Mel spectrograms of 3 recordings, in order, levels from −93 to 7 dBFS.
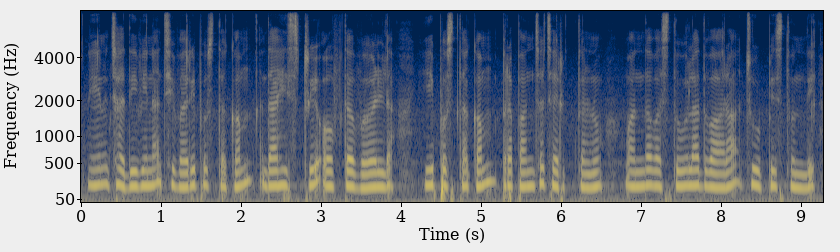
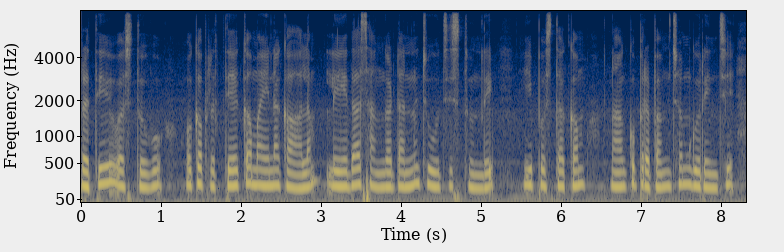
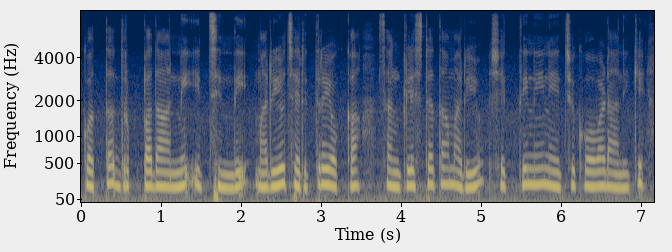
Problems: none marked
